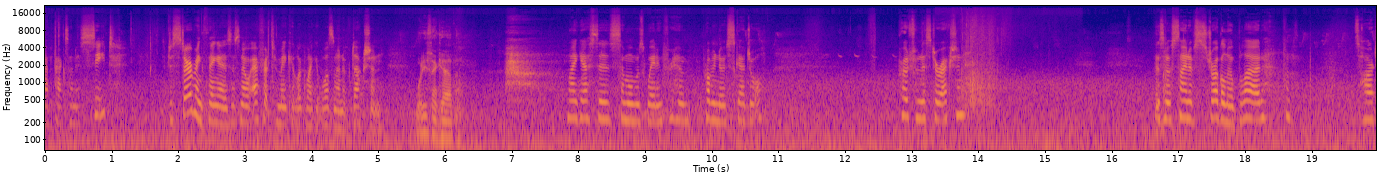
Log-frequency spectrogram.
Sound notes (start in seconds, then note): 6.8 sighs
